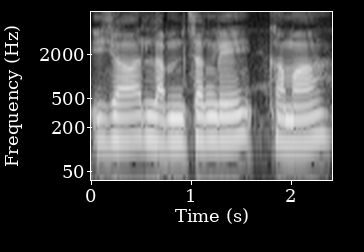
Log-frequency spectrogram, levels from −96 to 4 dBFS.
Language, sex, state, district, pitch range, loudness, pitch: Wancho, male, Arunachal Pradesh, Longding, 135-145 Hz, -13 LUFS, 140 Hz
